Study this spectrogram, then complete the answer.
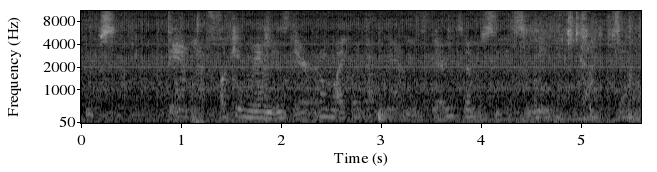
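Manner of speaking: soft hissed curses to herself; hushed whisper. Real, not acted. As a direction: whisper so the man won't hear. Hiding from neighbour on walk.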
